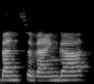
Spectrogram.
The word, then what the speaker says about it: Bencivenga: I think because growing up, we always said Bencivenga.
